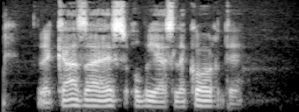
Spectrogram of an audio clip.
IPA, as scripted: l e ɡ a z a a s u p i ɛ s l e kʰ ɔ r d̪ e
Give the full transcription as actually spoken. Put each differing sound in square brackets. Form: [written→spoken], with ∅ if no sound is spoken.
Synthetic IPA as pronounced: l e [ɡ→k] a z a [a→ɛ] s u [p→b] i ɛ s l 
